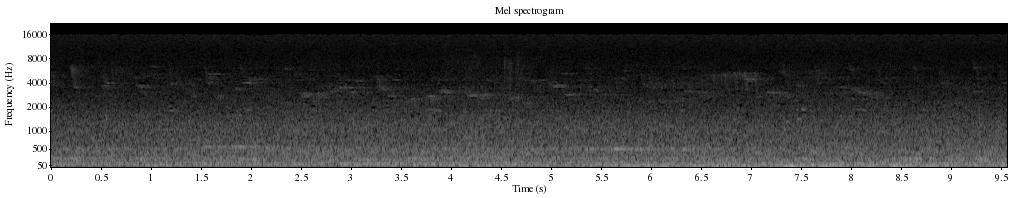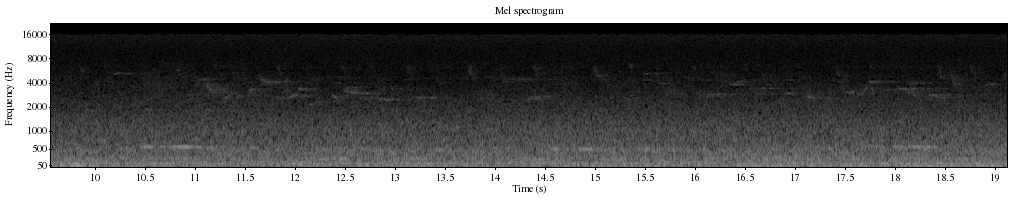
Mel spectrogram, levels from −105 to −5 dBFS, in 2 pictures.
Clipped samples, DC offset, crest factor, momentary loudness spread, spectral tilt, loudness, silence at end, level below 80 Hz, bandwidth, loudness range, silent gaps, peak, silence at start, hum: under 0.1%; under 0.1%; 16 dB; 2 LU; -7 dB/octave; -57 LUFS; 0 s; -60 dBFS; 16.5 kHz; 1 LU; none; -38 dBFS; 0 s; none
